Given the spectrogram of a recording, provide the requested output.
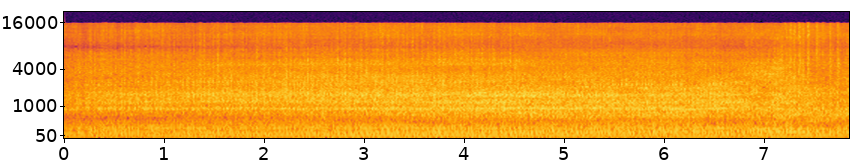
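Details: Allis Chalmers 712H hydrostatic garden tractor running under load while tilling with the tiller attached, after bevel gear box shaft play and hydrostatic check valve repair; steady even drone with no knock, slip or grinding; normal running.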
